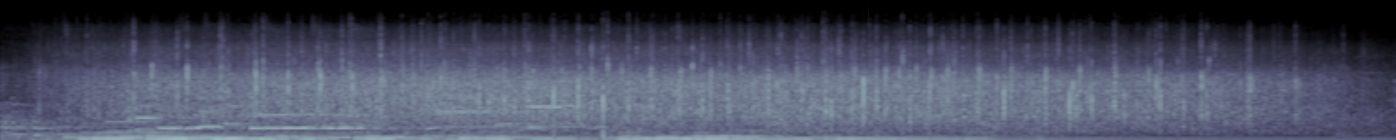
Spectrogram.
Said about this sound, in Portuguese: Vamos aplaudir nosso Senhor.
